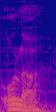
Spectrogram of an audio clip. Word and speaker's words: olla: Although it is spelled Olla, it is pronounced Olla.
